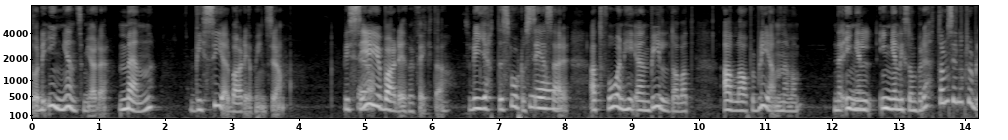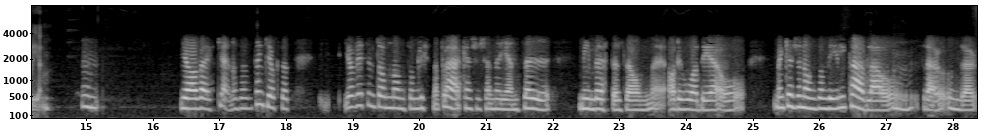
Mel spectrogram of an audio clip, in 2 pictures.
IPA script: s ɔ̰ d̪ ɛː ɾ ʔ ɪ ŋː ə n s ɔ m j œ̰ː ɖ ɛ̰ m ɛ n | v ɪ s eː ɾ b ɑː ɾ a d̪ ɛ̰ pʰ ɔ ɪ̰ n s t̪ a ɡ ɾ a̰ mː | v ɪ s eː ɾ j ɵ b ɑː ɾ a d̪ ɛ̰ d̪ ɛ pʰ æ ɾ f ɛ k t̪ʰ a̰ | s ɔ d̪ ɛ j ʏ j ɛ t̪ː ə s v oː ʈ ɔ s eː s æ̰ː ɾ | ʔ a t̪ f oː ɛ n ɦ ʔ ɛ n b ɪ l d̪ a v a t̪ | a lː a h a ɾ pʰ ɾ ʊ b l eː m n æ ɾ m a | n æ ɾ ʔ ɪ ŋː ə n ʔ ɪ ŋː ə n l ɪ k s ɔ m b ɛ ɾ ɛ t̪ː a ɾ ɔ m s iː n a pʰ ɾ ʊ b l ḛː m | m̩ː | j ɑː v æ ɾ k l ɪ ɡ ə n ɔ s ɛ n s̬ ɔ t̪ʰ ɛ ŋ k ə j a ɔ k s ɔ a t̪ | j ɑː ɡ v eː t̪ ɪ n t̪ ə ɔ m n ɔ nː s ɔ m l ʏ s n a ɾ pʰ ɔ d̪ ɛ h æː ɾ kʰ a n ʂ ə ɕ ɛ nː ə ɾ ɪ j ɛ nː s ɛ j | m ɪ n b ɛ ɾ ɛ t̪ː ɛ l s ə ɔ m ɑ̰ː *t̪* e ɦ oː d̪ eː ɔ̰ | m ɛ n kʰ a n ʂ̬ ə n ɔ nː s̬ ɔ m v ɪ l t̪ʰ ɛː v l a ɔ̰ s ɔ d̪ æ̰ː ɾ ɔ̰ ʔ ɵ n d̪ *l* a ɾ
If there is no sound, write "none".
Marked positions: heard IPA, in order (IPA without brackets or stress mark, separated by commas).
d̪, ɾ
